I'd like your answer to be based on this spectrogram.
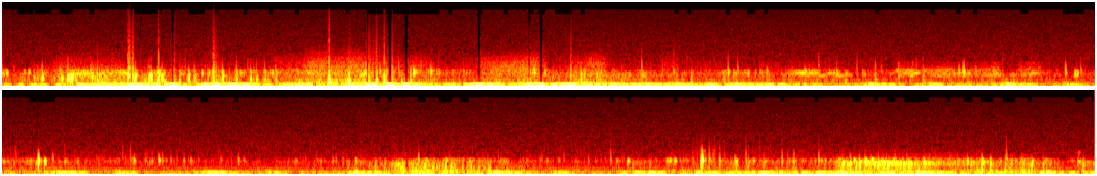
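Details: Irregular low gurgling and bubbling over the stomach, recorded with a USB electronic stethoscope; only liquids taken at the time, cause unknown to the recorder: ordinary active bowel sounds.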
